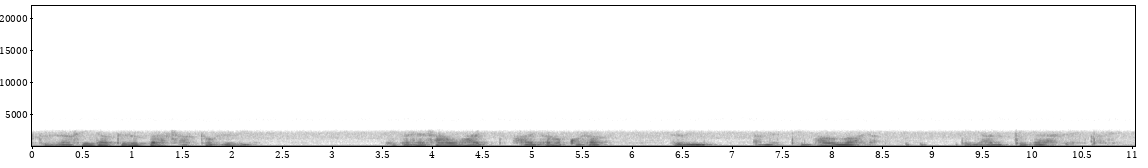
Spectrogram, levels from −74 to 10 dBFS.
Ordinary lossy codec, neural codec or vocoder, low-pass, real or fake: none; none; 5.4 kHz; real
